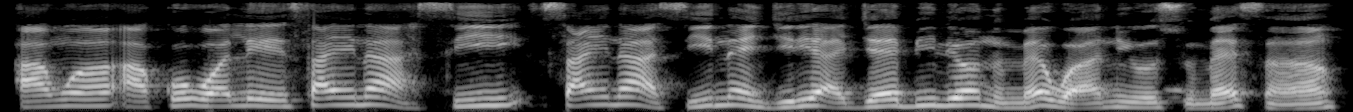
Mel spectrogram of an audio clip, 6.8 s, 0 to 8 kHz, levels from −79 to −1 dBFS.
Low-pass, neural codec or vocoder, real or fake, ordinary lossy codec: 7.2 kHz; none; real; MP3, 48 kbps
